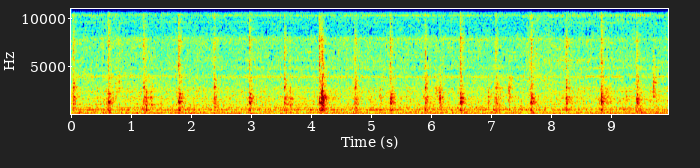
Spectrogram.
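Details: Miele dryer during drying: crisp ticks about 1.5 per second over low drum rumble; normal, a small ball sensor rolling on the drum touches a contact spot each rotation, per technician.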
